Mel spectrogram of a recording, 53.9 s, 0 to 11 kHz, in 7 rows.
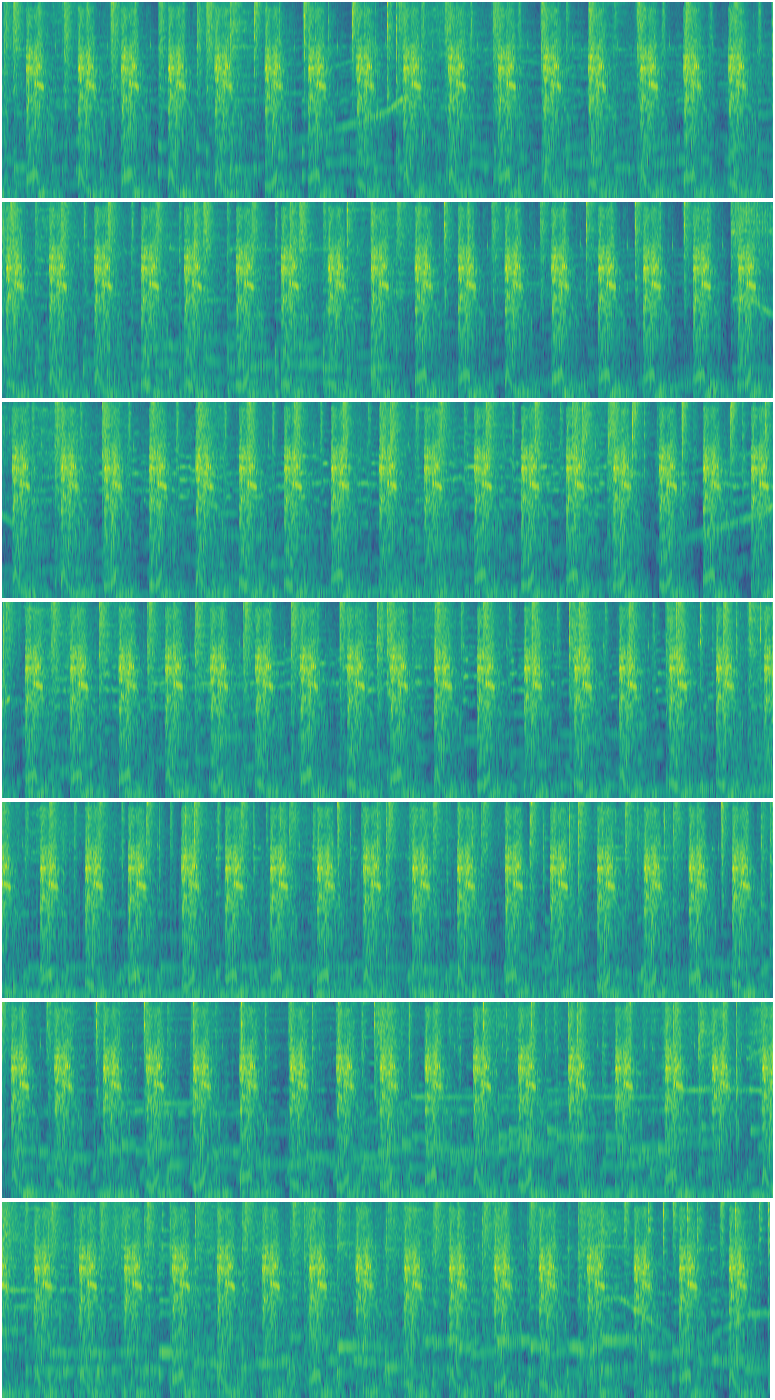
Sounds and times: Video game music: 0:00.0 - 0:53.9.

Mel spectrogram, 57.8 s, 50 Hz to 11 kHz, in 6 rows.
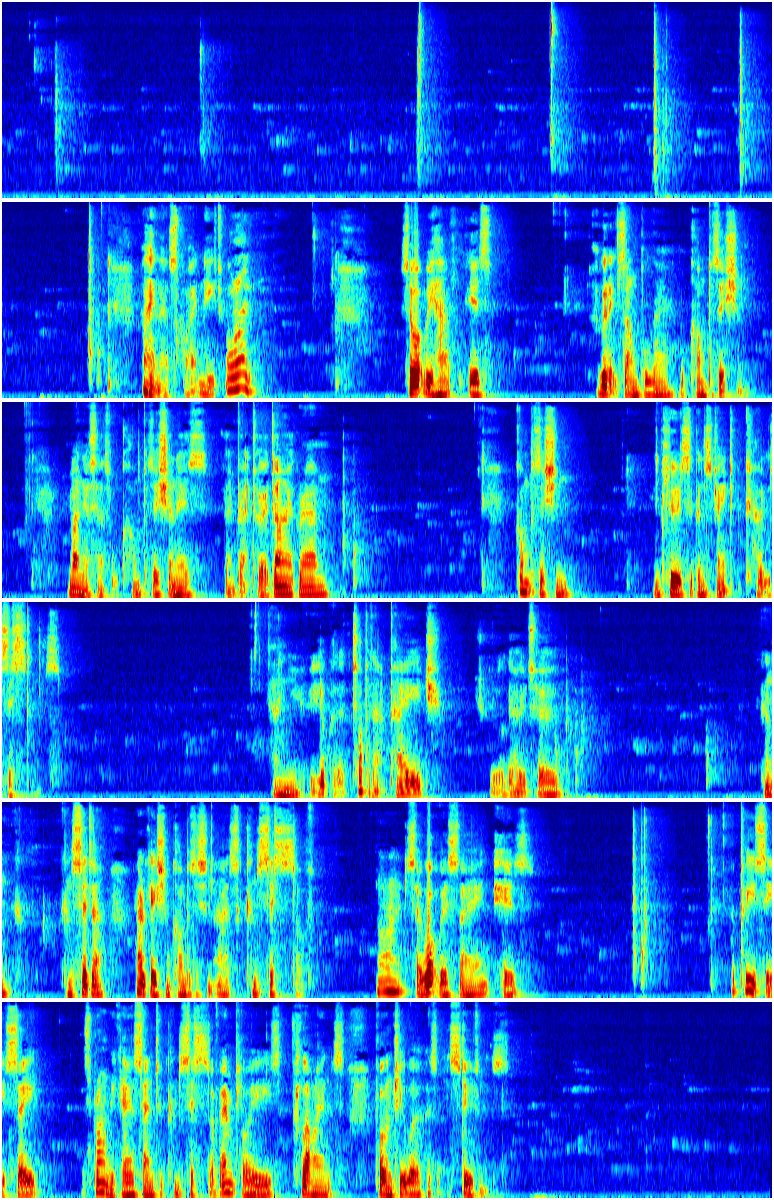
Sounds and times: Speech: 0:11.4 - 0:12.9, 0:14.6 - 0:15.8, 0:17.0 - 0:19.0, 0:20.1 - 0:23.4, 0:25.7 - 0:26.4, 0:27.4 - 0:29.7, 0:32.1 - 0:36.0, 0:38.4 - 0:42.4, 0:43.2 - 0:45.2, 0:47.4 - 0:54.5.

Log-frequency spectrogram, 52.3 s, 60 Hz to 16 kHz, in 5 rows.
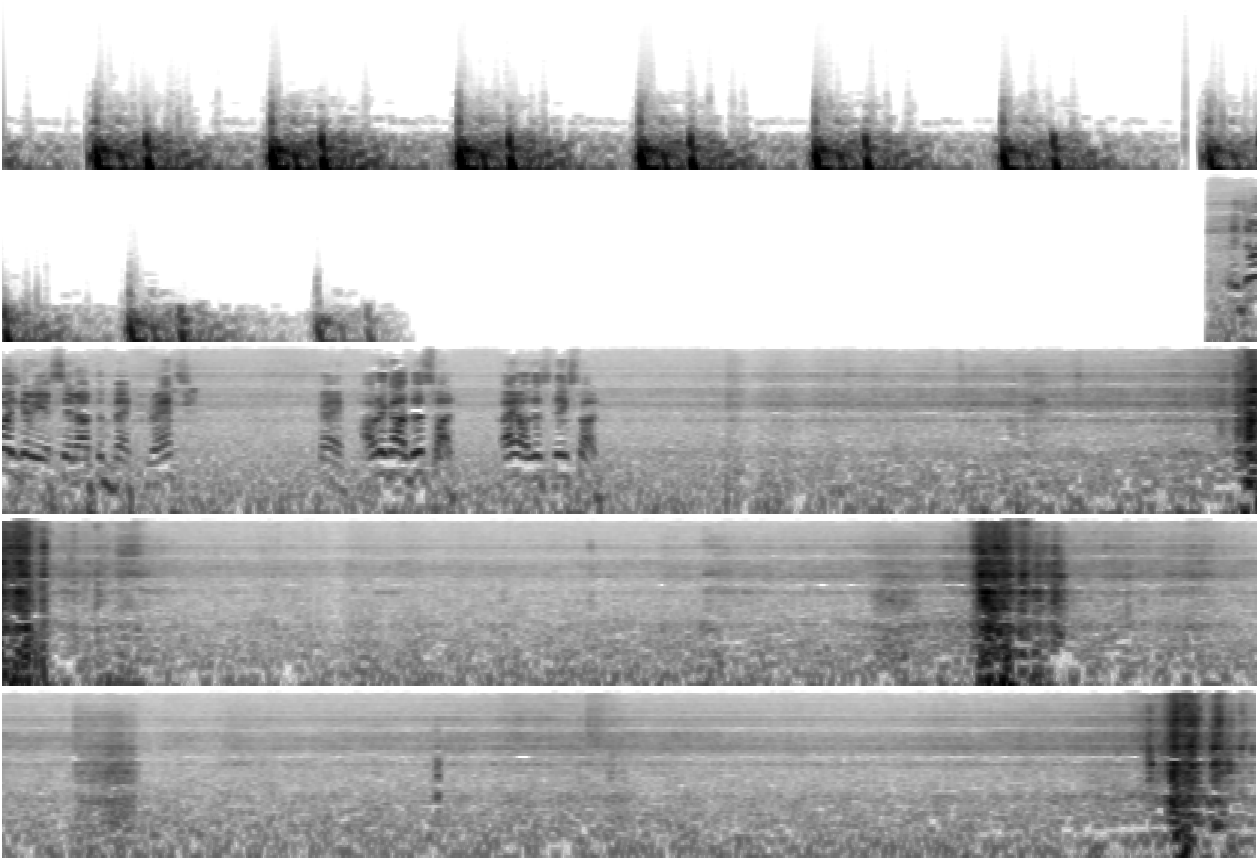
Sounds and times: Speech: 0:20.6 - 0:22.6, 0:23.6 - 0:26.0.

